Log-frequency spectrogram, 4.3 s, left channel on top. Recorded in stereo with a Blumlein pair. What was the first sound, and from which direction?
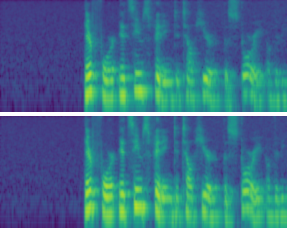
A woman speaking, 5° right.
